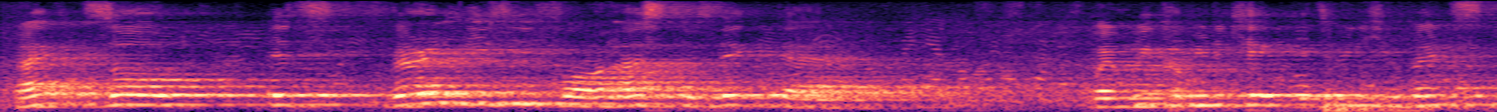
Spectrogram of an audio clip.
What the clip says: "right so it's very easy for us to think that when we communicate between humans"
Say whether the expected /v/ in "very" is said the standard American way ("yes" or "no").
yes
